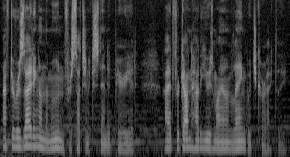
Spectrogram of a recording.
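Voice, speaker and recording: Male reader as pony princess, raised pitch, archaic royal diction, awkward, earnest, storybook character, background music. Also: lively intonation, a bit bright. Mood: hesitant, apologetic. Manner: formal, archaic, halting royal speech. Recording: music behind the voice.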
